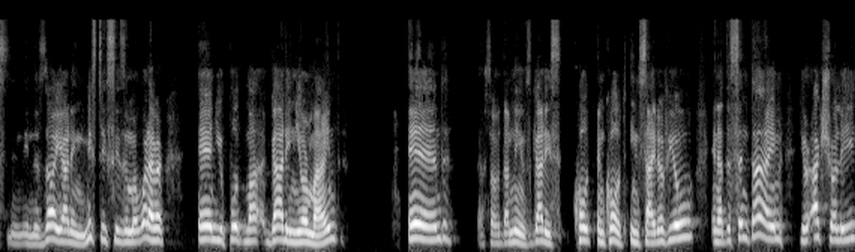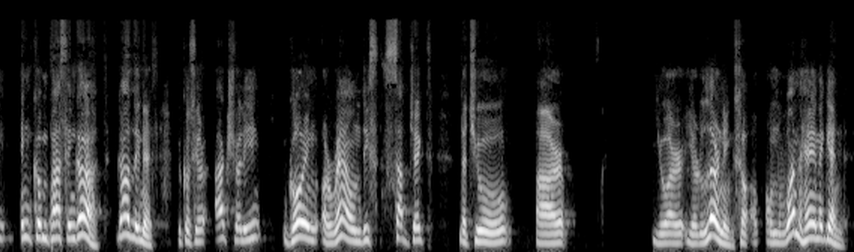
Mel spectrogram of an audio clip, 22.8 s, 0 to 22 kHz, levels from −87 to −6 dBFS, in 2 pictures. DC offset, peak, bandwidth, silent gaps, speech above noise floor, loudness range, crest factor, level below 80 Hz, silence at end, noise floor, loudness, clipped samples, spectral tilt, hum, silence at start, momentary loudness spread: under 0.1%; 0 dBFS; 16 kHz; none; over 72 dB; 4 LU; 18 dB; -66 dBFS; 0.15 s; under -90 dBFS; -19 LUFS; under 0.1%; -6.5 dB/octave; none; 0 s; 13 LU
